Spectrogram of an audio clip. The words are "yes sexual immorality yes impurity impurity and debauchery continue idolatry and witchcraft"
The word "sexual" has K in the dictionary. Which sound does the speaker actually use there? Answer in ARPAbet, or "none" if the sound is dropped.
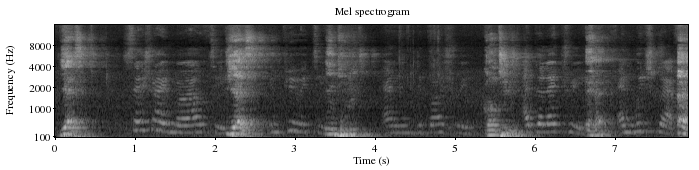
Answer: none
